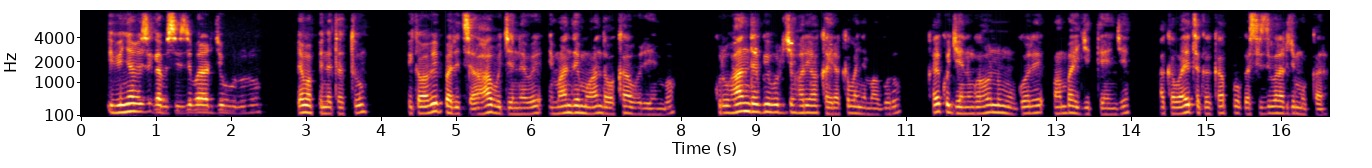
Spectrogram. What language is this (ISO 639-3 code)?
kin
